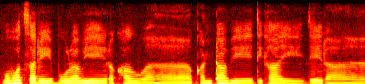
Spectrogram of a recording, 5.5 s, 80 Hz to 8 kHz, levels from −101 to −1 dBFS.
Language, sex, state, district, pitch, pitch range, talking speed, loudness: Hindi, male, Jharkhand, Palamu, 195 Hz, 190-205 Hz, 140 wpm, -18 LUFS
